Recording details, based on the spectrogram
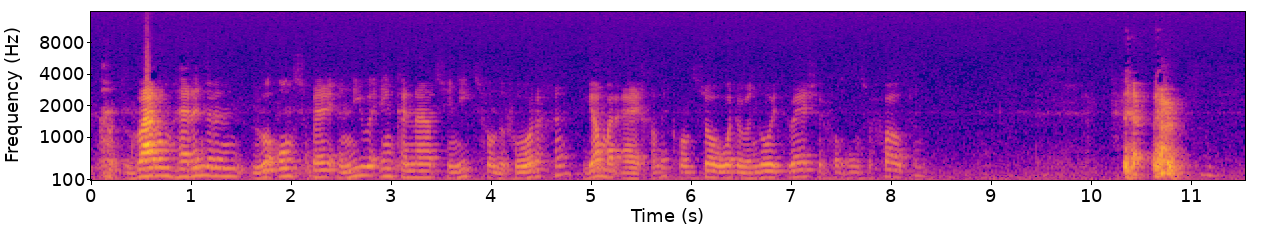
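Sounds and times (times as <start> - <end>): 
person clearing throat: 0.0 - 0.4, 10.2 - 11.2
speech: 0.4 - 8.5, 10.3 - 11.0.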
